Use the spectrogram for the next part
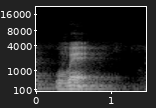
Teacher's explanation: वे का उच्चारण स्थान दंत, ओष्ठ। और इन्हें उच्चारण स्थान के अनुसार नाम दे दिया गया दंतोष्ठे।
